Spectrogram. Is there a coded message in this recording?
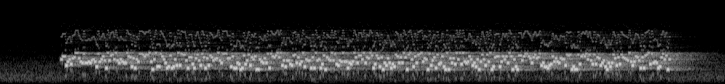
Yes: multi-tone FSK (Olivia or MFSK type), about 1000 Hz wide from 0.6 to 6.7 s, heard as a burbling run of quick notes, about 62.5 baud.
